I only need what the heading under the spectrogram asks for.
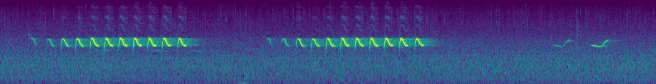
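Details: Loud fluid song of a fulvous wren: two bright, rapid trills of a dozen or so repeated notes with a brief pause between them, then two short rising whistles; the setting is otherwise quiet.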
